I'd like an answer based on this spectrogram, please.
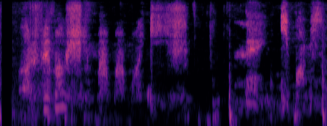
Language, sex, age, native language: Icelandic, male, 18-19, Icelandic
